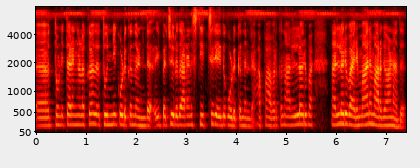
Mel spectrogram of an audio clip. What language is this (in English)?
Malayalam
